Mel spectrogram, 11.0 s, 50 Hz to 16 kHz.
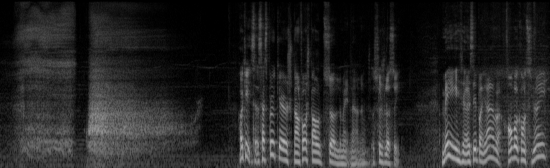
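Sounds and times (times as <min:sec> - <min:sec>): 
deep breath in: 0:00.2 - 0:04.1
long loud exhale: 0:00.2 - 0:04.1
speech: 0:04.8 - 0:08.1, 0:08.8 - 0:10.9.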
